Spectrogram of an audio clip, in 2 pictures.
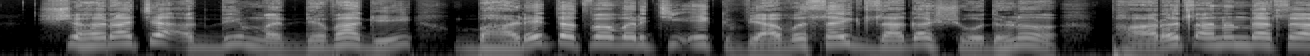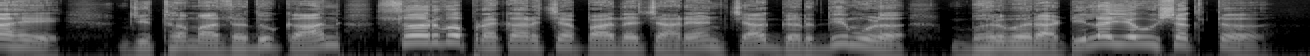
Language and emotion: Marathi, happy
